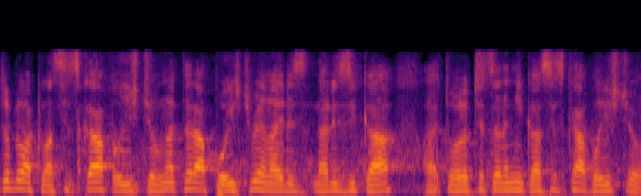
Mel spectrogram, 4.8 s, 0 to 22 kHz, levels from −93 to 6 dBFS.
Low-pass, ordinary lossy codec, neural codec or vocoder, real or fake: 7.2 kHz; MP3, 64 kbps; codec, 16 kHz, 1.1 kbps, Voila-Tokenizer; fake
